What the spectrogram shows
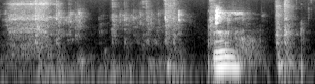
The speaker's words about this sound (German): Mein Gott, das tippt echt ein bisschen.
